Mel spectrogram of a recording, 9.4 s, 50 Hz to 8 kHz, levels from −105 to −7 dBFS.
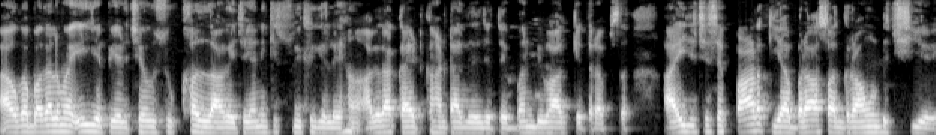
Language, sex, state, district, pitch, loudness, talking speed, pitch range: Maithili, male, Bihar, Saharsa, 125 Hz, -15 LUFS, 260 wpm, 120-130 Hz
